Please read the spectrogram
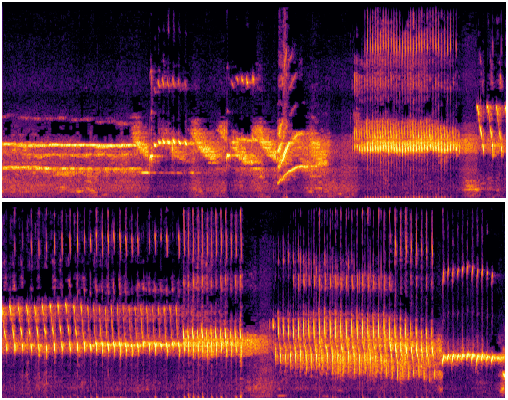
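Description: Caged songbirds singing: held whistled notes at first, then a run of quick sweeping notes with one rising whistle, followed by long, fast, buzzy trills, and a steady whistle near the end.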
